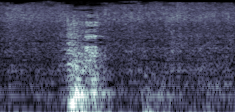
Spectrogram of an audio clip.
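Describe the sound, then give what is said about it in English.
Chinese or Vietnamese fried rice is tossed back into a hot pan to warm, giving a brief louder burst of hissing that settles into a steady sizzle, with no talking. “Okay, now, just toss the rice back in to warm it up together and it's done.”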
